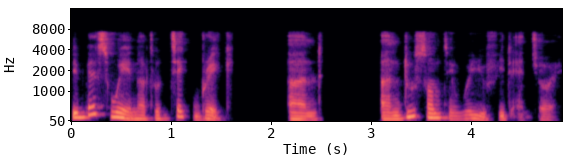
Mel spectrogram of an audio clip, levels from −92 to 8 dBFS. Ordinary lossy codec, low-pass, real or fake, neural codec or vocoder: none; 7.2 kHz; real; none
